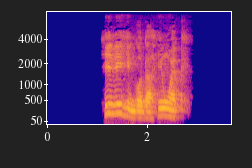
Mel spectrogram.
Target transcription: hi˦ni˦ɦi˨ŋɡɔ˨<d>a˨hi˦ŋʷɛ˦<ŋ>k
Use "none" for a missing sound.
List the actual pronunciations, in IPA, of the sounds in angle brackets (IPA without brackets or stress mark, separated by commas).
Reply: d, none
